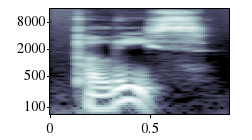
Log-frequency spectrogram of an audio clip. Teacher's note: Because the stress is on the second syllable, the first syllable is pronounced relaxed.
